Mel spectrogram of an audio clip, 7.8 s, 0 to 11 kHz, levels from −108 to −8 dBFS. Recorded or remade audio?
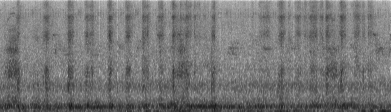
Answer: recorded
